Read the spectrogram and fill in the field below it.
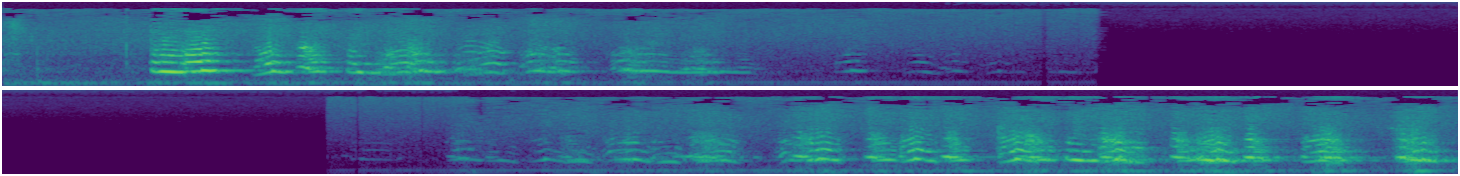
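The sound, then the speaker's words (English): Four hounds held in one harness by a slim boy bay on a scent trail in loud, overlapping bursts. The baying fades out after a few seconds, then comes a long silence before the chorus swells up again over a low hum. “Great Scott, Jarvis, you let that slim boy hold four hounds in his harness?”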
